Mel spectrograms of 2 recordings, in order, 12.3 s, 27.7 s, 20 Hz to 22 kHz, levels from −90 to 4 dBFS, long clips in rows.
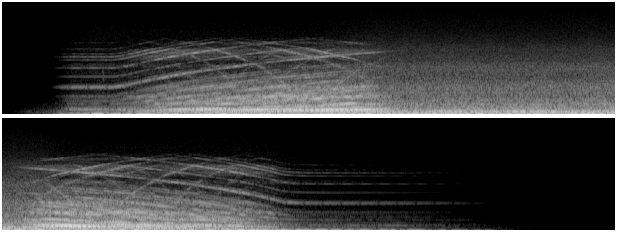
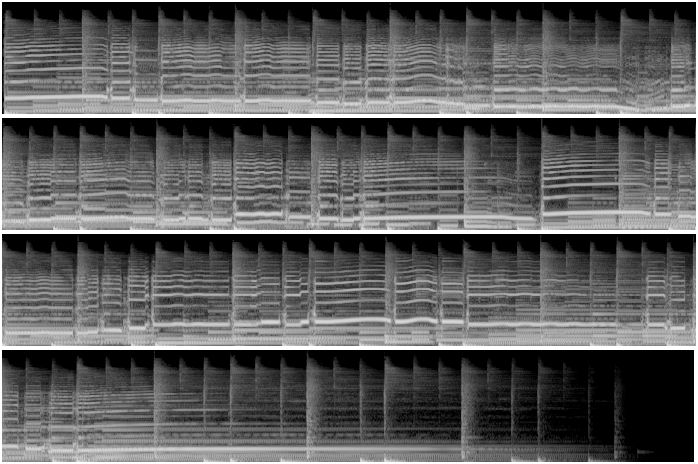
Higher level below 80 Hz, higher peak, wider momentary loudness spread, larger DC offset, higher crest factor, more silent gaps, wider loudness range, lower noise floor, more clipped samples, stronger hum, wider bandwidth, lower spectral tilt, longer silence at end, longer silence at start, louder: about the same, -30 dBFS vs -26 dBFS; second, -4 dBFS vs 0 dBFS; first, 16 LU vs 5 LU; neither; about the same, 16 dB vs 14 dB; neither; first, 8 LU vs 5 LU; first, -84 dBFS vs -59 dBFS; neither; neither; second, 5.4 kHz vs 14.5 kHz; first, -9.5 dB/octave vs -6 dB/octave; first, 1.95 s vs 1 s; first, 0.55 s vs 0 s; second, -22 LUFS vs -16 LUFS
